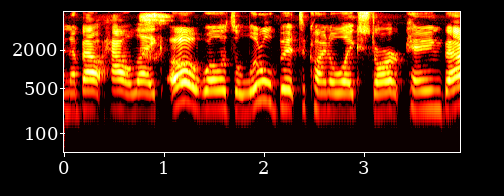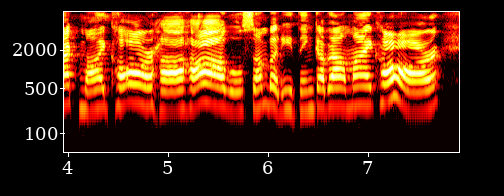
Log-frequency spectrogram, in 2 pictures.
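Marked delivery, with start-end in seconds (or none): 1.0-7.6 put-on obnoxious jerk voice, louder. Retelling what a character said about being paid back: imitating Spinner being a jerk. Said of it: "Spinner is just a total asshole about it".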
